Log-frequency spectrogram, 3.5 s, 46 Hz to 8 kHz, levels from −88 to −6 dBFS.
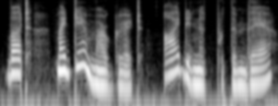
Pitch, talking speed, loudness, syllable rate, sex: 175 Hz, 170 wpm, -19 LUFS, 4.9 syllables/s, female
